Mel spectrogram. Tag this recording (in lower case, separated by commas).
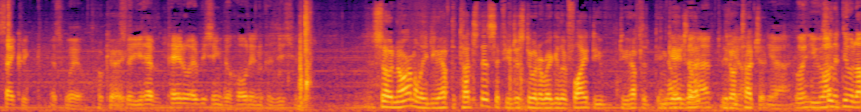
speech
